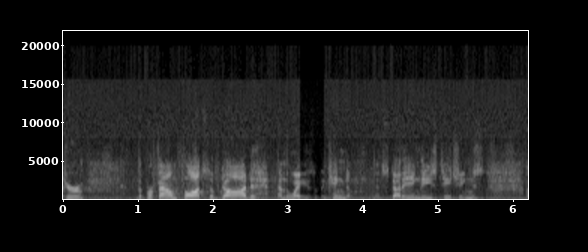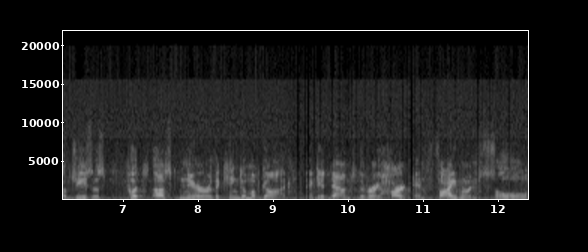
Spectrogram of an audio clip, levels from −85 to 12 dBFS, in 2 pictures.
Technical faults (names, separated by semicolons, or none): sudden gain jump; repeated packet loss (robotic sound)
